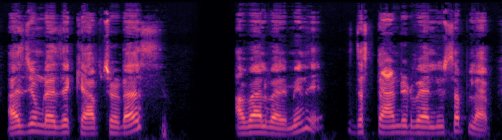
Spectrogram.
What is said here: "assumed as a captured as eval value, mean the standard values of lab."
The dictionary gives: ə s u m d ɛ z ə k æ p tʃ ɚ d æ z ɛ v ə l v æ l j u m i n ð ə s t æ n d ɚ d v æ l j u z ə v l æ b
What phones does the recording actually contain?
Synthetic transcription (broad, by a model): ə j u m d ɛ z ə k æ p tʃ ɚ d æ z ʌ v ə l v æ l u m i n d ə s t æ n d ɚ d v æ l j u s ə p l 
